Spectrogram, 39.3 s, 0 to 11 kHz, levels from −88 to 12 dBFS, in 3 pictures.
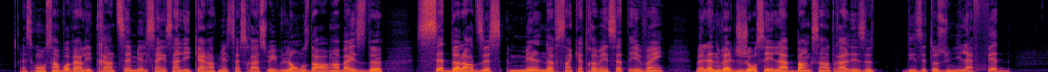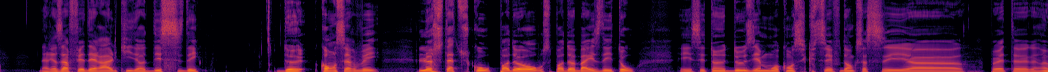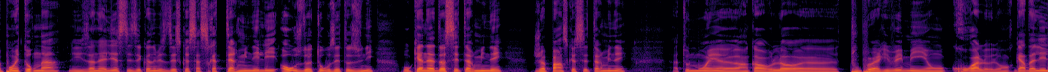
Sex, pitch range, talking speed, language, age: male, 125-155 Hz, 170 wpm, French, 30-49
